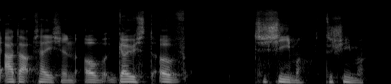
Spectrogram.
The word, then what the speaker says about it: Tsushima: Tsushima. That's how you pronounce it.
